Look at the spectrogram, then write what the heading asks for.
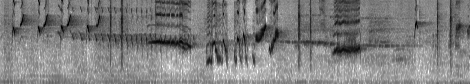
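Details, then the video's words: White-rumped shama driven to sing hard, tail beating steadily: a quick string of upward chips, a harsh buzzy burst, looping whistles and a second rasping note, with sharp clicks between phrases. "Chòe Lửa kéo dây yến đảo giọng đập đuôi liên tục. kích Chòe Lửa hót căng."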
